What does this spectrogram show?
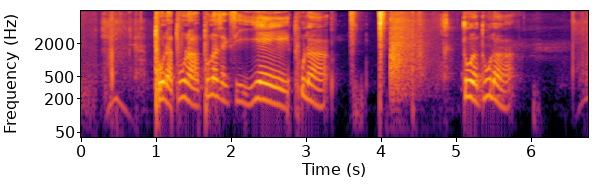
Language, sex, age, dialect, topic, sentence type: Kannada, male, 51-55, Coastal/Dakshin, banking, question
